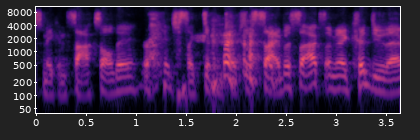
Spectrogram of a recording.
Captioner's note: chuckles; laughing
